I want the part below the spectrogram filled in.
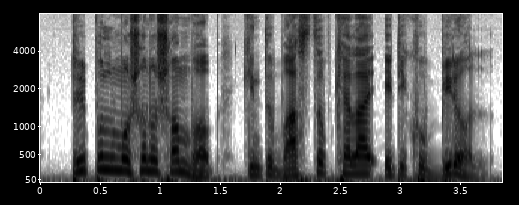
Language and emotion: Bengali, neutral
